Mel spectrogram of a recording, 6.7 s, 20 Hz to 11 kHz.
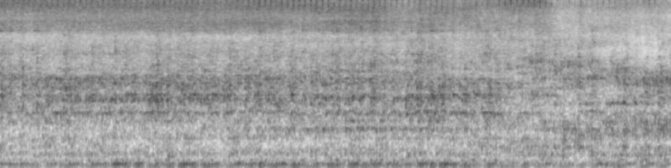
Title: Bmw k 1200 rs, 1999. Knock and ticking noise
